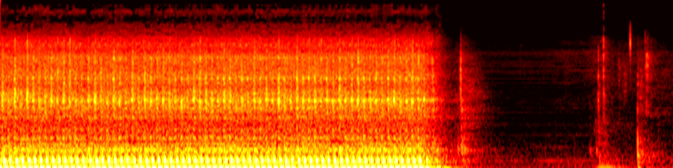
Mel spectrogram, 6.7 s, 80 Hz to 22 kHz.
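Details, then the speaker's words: 2020 Husqvarna FC450 after in-tank fuel pump replacement, air bled from line: fires right up, crisp even single-cylinder idle about three pulses a second, then shuts off cleanly; fuel pump working, no leaks. "See if the bike fires up. Got some air out of the line. Fires right up."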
